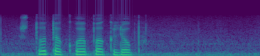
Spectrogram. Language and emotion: Russian, neutral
